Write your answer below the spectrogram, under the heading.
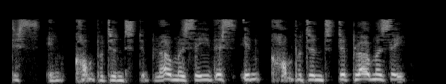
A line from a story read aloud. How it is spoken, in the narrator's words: Another kept grumbling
